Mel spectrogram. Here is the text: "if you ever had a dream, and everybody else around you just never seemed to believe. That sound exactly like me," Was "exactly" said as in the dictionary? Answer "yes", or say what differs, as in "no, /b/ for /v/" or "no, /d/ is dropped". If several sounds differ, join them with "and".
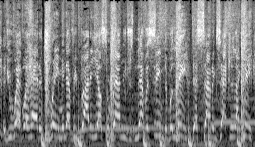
yes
